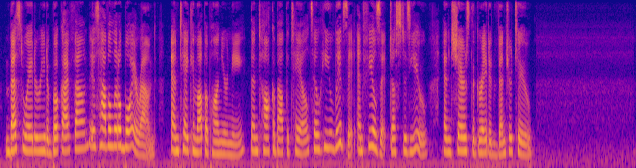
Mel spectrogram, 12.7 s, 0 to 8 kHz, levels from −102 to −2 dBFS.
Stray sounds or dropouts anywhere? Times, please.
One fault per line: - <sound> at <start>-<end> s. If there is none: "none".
none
